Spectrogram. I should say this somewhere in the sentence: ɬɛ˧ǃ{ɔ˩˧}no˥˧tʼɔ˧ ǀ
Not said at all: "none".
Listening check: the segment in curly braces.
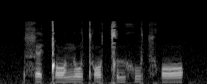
ɔ˩˧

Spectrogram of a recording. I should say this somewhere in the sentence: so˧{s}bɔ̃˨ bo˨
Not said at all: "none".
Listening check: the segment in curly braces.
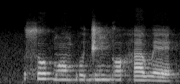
none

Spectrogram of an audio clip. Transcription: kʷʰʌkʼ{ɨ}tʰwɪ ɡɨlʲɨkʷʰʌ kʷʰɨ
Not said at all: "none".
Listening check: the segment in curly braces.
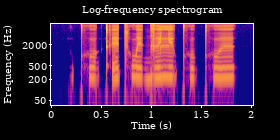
ɪ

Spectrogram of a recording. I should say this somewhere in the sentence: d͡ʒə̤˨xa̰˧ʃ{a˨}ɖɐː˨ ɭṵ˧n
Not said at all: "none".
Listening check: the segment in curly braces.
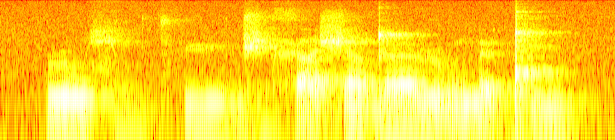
a˨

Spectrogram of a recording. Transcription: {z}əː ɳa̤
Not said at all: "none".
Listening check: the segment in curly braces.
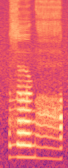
z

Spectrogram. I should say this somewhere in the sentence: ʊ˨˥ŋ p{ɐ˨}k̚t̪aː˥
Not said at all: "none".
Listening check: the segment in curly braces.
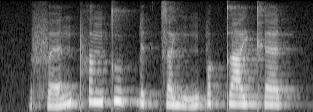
ɐ˥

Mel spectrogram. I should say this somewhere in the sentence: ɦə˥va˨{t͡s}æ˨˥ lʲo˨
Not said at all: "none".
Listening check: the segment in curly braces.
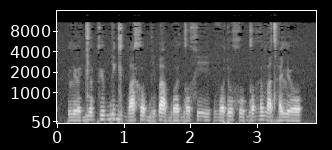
dʱ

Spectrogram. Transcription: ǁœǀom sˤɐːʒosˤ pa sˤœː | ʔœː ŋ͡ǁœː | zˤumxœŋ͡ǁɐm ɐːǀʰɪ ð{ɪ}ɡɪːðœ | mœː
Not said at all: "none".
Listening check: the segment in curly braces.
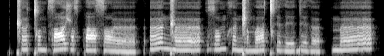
ɪː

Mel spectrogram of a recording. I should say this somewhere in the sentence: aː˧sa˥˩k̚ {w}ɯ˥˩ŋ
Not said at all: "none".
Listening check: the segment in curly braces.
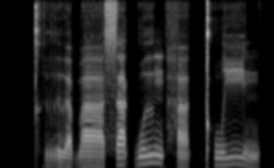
w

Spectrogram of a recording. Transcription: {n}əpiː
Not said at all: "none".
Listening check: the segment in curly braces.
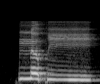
n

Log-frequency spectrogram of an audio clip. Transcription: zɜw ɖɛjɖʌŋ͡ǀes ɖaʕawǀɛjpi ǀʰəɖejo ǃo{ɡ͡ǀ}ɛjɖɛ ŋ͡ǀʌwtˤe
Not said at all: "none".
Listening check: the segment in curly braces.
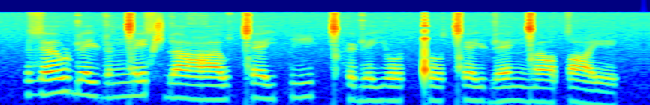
ǀ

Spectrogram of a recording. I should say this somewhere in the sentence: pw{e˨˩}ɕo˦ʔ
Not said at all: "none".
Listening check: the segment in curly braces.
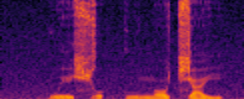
e˨˩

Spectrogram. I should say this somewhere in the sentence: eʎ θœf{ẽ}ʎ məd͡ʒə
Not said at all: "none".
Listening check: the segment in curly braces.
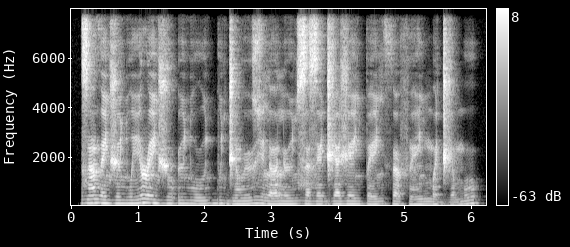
ẽ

